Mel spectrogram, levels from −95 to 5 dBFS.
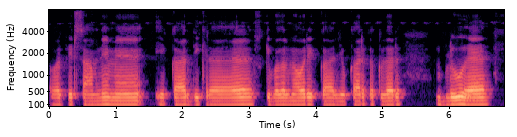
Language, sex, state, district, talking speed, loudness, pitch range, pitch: Hindi, male, Jharkhand, Ranchi, 175 wpm, -18 LUFS, 105-110 Hz, 110 Hz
